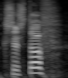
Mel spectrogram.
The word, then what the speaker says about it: Krzysztof: my actual title slide uh my name is christto or Christopher for those of you who don't speak Polish and are unable to pronounce this super sounding strange name uh and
